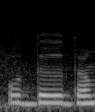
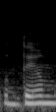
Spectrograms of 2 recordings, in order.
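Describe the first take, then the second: First: उद्यम said as ud-dam, no y; wrong pronunciation. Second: उद्यम said as ud-yam; correct pronunciation. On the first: Teacher showing a spelling error, उद्यम as ud-dam. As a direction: drop the y from उद्यम. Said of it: "नहीं होगा". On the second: Teacher giving the correction, उद्यम as ud-yam. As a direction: sound the y in उद्यम. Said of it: "होगा". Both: Shown as a demonstration.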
